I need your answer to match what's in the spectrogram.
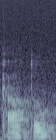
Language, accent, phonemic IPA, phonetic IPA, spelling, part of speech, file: Armenian, Eastern Armenian, /kɑˈtu/, [kɑtú], կատու, noun, Hy-կատու.ogg
- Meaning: cat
